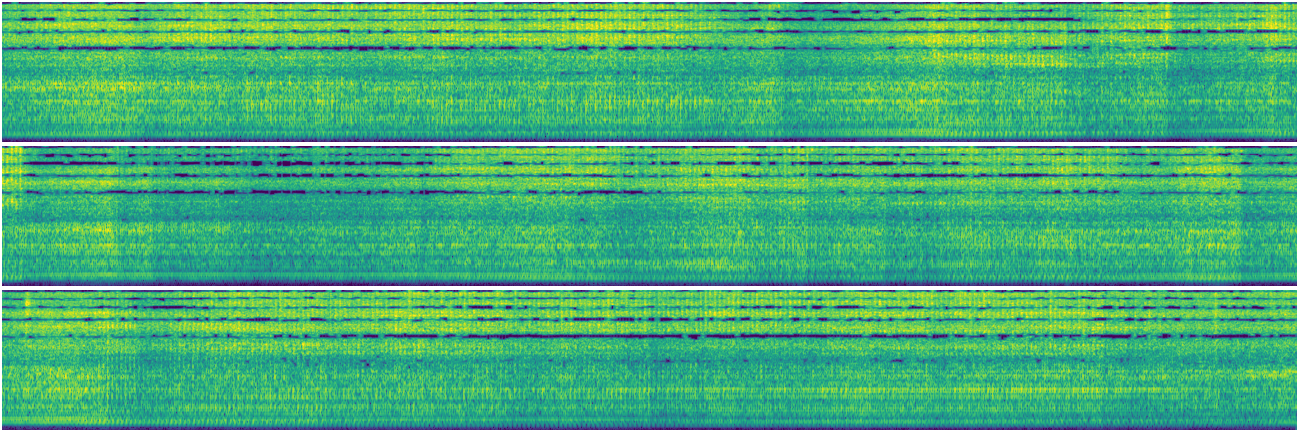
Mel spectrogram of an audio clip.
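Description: Scroll saw running steadily, its blade cutting through MDF as the piece is fed by hand, a constant motor hum that swells slightly now and then.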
